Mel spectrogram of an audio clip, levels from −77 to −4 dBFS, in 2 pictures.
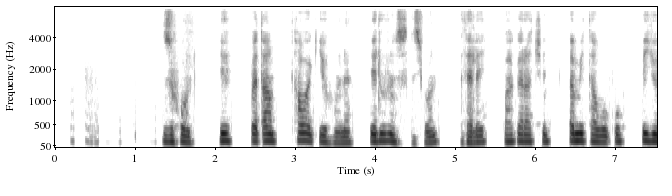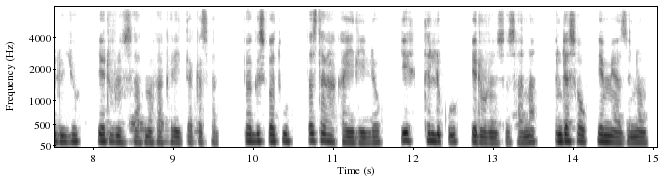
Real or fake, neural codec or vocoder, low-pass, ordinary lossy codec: real; none; 7.2 kHz; MP3, 48 kbps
